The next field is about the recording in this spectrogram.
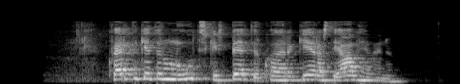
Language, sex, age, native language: Icelandic, female, 40-49, Icelandic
